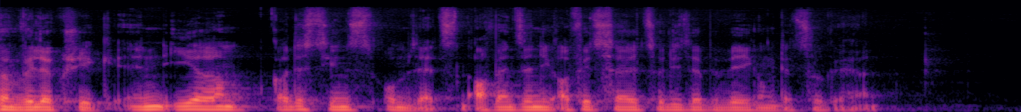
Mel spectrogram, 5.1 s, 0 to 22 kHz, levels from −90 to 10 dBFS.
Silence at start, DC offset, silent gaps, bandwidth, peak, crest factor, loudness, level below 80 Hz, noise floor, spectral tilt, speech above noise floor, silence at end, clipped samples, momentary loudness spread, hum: 0 s; under 0.1%; none; 16.5 kHz; -6 dBFS; 18 dB; -26 LUFS; -46 dBFS; -67 dBFS; -7.5 dB/octave; 42 dB; 0.7 s; under 0.1%; 15 LU; none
